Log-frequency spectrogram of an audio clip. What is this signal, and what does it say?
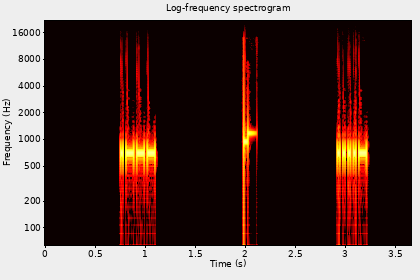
Morse code, heard as a keyed tone, about 44 wpm, 700 Hz. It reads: J 4
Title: Single Letter-Number 45wpm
